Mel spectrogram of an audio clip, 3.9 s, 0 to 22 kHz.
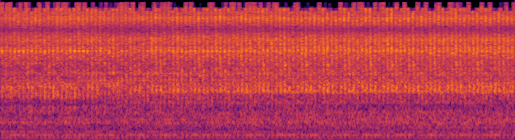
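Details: Land Rover Defender 130 TD5 diesel idling after new oil filter fitted, not yet warm: even clatter about three beats a second, steady low rumble, no misses, knocks or surging; sound idle.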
